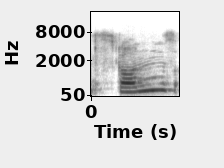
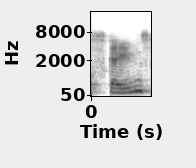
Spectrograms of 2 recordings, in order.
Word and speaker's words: scones: strong tradition in the uk with delights from scones or scones depending on pronunciation cream and jam sandwiches and other treats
